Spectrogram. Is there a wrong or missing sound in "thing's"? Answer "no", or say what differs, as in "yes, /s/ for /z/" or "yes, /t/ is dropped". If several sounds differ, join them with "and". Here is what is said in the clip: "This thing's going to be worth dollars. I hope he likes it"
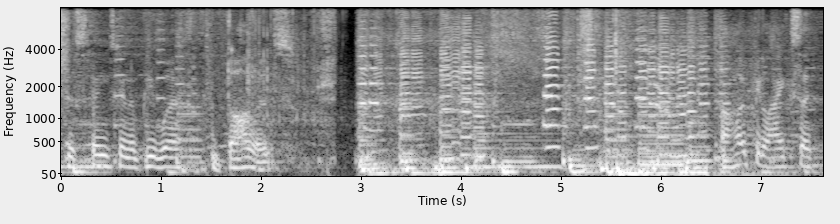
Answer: no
